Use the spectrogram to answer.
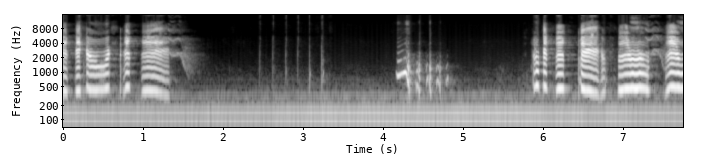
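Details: Talking male pet parrot: bursts of loud, harmonic speech-like syllables, some sliding downward, a brief stuttered murmur mid-way, and a final run of clipped wavering words, over a constant low hum.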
